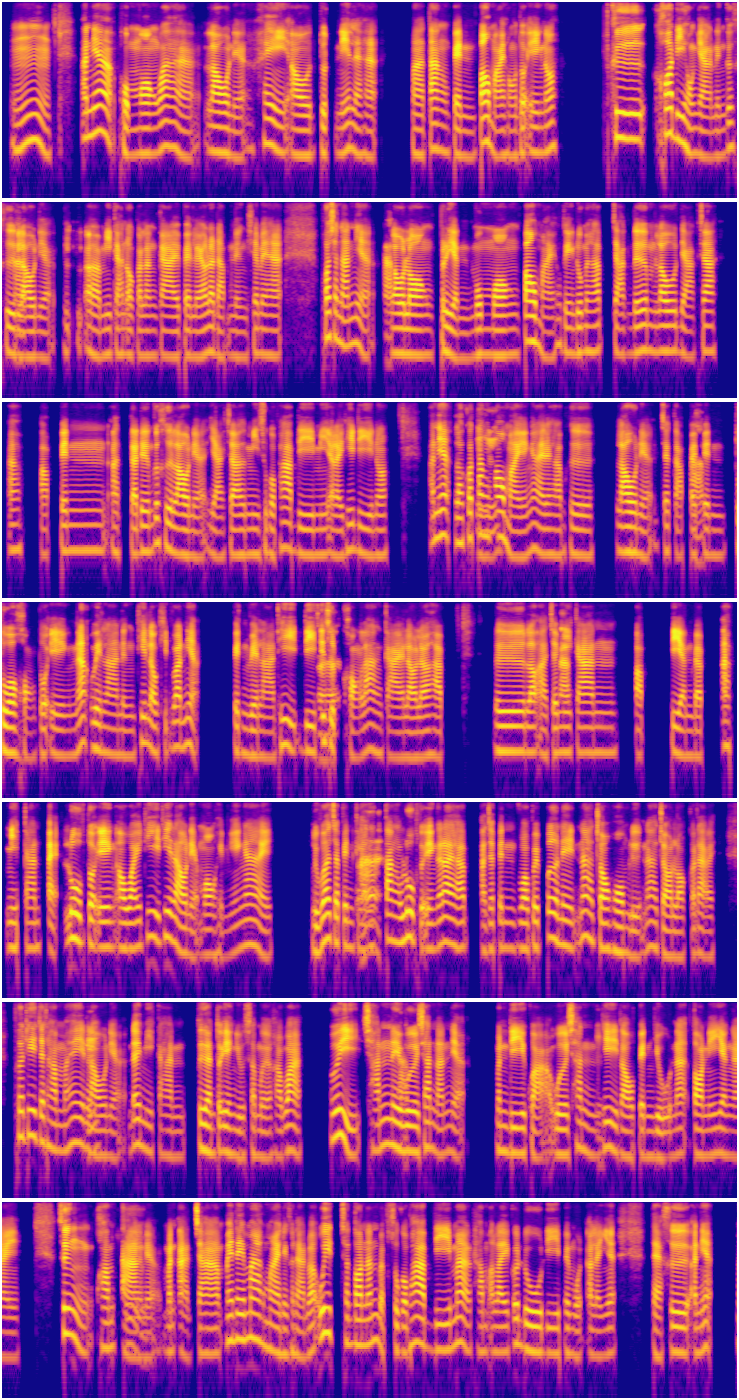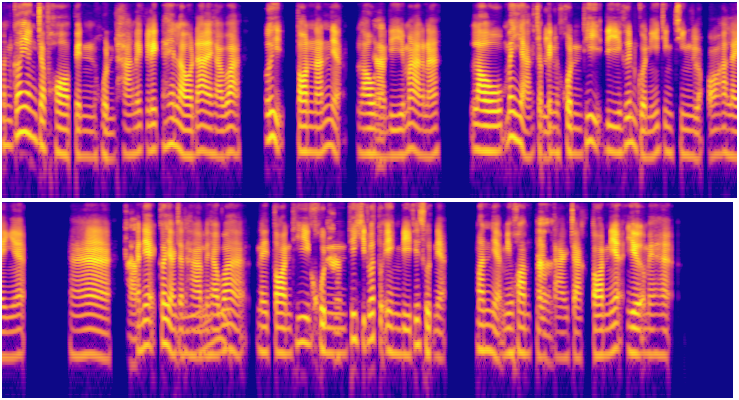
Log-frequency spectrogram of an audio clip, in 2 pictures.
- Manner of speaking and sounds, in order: lip smack; other background noise; tapping; drawn out: "อืม"
- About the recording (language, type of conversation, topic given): Thai, advice, ทำอย่างไรดีเมื่อฉันไม่มีแรงจูงใจที่จะออกกำลังกายอย่างต่อเนื่อง?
